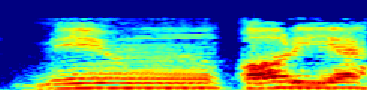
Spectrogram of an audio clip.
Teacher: مع ملاحظة أن القاف غنتها مفخمة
